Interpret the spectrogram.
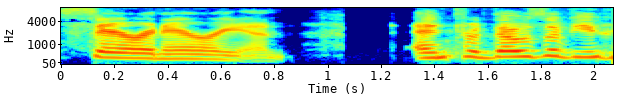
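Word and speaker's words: Seren Arian: It's S-E-R, I will spell it for you. S-E-R-E-N, Saren, Arian, A-R-I-A-N, Serenarian.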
